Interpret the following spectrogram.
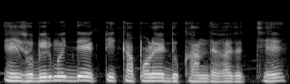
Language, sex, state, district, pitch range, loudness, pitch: Bengali, male, Assam, Hailakandi, 150-175 Hz, -14 LUFS, 160 Hz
